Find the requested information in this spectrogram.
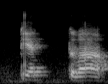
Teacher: త్యక్త అనేస్తారు వత్ వ వదిలేస్తారు ఇక్కడ త్యక్ త్వ క్లియర్ గా వినిపించాలి త్యక్త్వ క కింద త ఒత్తు వ ఒత్తు రెండు ఒత్తులు కూడా వినిపించేటట్టు చెప్పాలి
